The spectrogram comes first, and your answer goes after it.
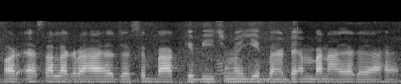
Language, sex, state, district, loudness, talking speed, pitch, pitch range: Hindi, male, Madhya Pradesh, Katni, -18 LUFS, 225 wpm, 125 Hz, 125-130 Hz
